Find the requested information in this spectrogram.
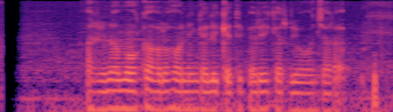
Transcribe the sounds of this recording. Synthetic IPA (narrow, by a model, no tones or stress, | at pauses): aɾinamɔkalɔɦɔniŋɡalikɛt̪ipɛɾikərdiwawaɲt͡ʃaɾa̰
